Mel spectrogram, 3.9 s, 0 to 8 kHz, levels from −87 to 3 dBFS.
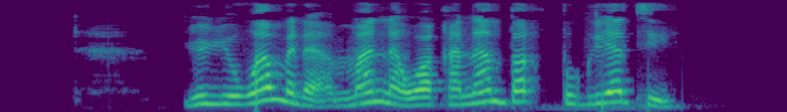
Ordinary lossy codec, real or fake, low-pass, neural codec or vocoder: AAC, 48 kbps; real; 7.2 kHz; none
